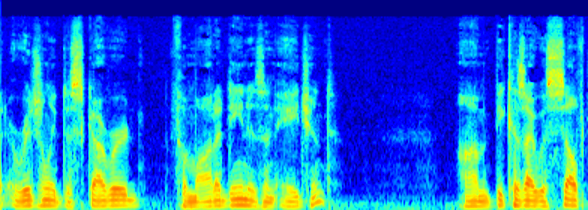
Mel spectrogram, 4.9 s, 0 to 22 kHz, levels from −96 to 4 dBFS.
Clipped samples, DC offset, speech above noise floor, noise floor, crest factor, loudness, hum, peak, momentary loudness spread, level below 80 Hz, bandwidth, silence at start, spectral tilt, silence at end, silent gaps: under 0.1%; under 0.1%; 33 dB; -55 dBFS; 18 dB; -23 LUFS; none; -6 dBFS; 9 LU; -48 dBFS; 16 kHz; 0 s; -5 dB/octave; 0.05 s; none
